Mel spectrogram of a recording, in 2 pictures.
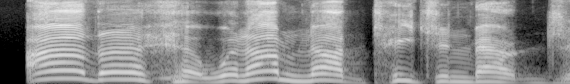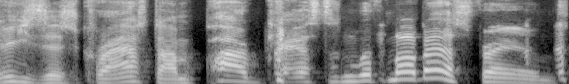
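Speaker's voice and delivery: slow Southern preacher voice with a rhythmic pulpit cadence. Podcaster doing their best friend's voice, imitating Vex as southern preacher. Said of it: "She's like a southern preacher".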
